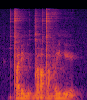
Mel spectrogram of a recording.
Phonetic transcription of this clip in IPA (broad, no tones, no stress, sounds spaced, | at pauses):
tˤ i ɾʲ e lʲ u ɡ u ɾ i dˤ e v i lʲ e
